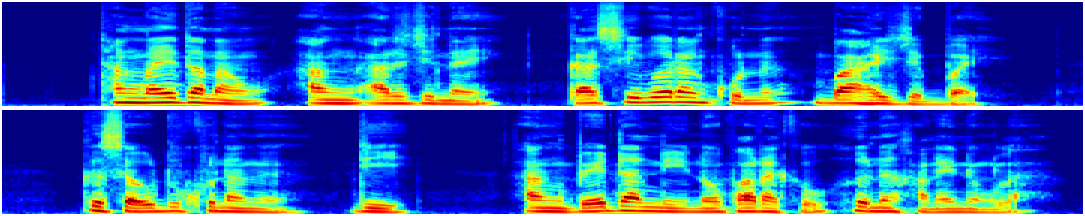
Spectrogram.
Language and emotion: Bodo, sad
